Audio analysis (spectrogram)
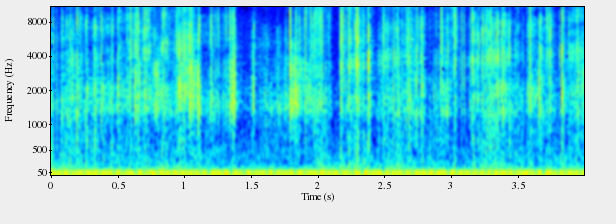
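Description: Long acrylic nails scratch the textured surface of a hollow, lit plastic galaxy moon lamp in front of the mic. The result is a continuous crinkly, crackling scratch with bright, dense bursts and a steady low hum underneath.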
